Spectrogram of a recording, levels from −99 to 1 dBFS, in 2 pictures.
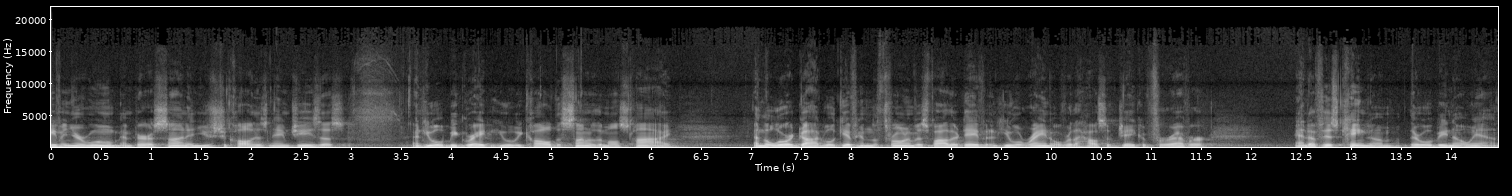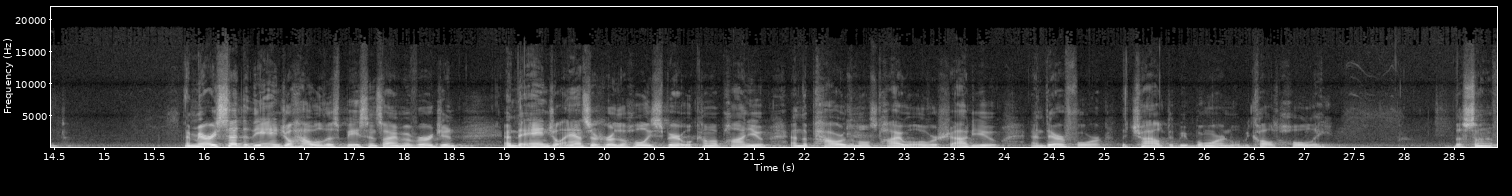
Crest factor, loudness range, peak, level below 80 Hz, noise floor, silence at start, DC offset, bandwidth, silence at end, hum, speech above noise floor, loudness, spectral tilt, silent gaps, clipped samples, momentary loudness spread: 20 dB; 5 LU; -4 dBFS; -74 dBFS; -55 dBFS; 0 s; under 0.1%; 14 kHz; 0 s; none; 34 dB; -22 LUFS; -6 dB/octave; none; under 0.1%; 9 LU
